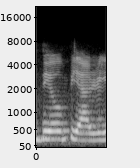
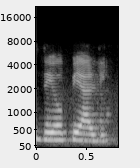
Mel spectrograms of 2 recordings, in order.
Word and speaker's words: Deo Piyari: Sir, it's my name is Deo Piyari. It's pronounced as Deo Piyari.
